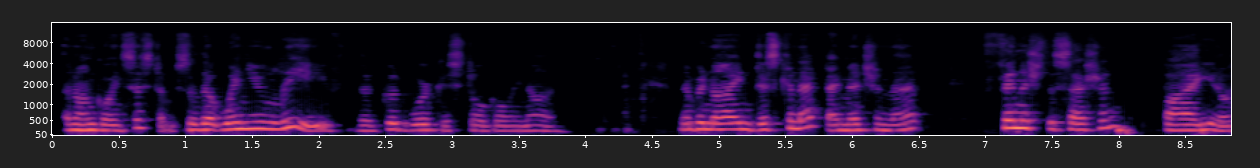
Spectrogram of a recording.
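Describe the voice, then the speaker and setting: A middle-aged woman giving an online talk as a dowsing presenter, speaking quickly and earnestly with restarts and asides. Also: fairly low pitch, mellow, slightly rough. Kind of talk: online talk over a video call. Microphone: video call.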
